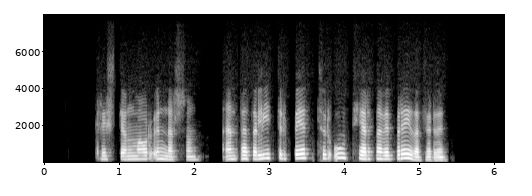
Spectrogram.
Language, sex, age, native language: Icelandic, female, 40-49, Icelandic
